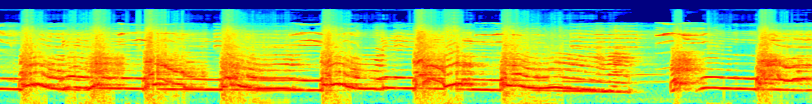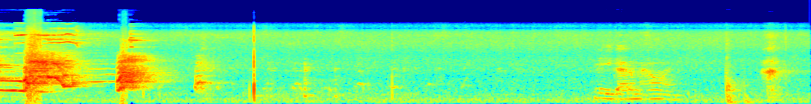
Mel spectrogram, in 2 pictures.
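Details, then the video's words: Five-month-old white Husky named Eli giving a run of howls, each starting with a sharp yip and sliding steadily downward, repeated roughly every second for nine seconds, then fading into quiet room noise with a few faint sounds. "Eli, Howling Dog, Howling White Husky"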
